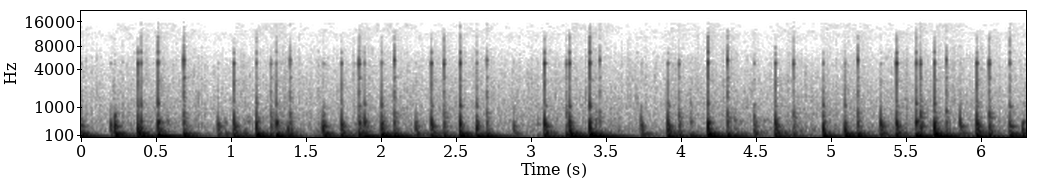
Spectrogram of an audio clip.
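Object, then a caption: Stacked wooden rings. Long nails tap quickly on the tops and sides of two stacked solid wooden rings set around a microphone. The result is a rapid, uneven patter of short, dry taps with a deep, boomy low-end thump and faint bright clicks at the nail tips. Each tap dies away almost at once.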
